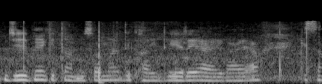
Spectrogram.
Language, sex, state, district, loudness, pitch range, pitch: Hindi, female, Chandigarh, Chandigarh, -23 LUFS, 180-205 Hz, 190 Hz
